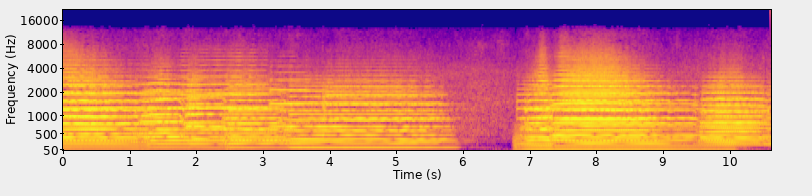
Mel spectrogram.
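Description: Brass band of trumpets, flugelhorns, trombones and tuba playing a polka in sustained full chords over the tuba's low notes. About six seconds in the whole band stops for under a second, then comes back in loudly together.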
